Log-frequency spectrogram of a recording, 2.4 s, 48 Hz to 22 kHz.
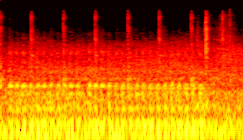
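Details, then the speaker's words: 2005 Range Rover L322 TD6 diesel, 190k miles, fuel injection fault, after priming fuel: starter chugs engine over with light rhythmic clatter but never fires; crank no start, suspected fuel system and/or glow plugs. "I don't want to flatten the battery so I'm not going to spin it unnecessarily we'll try again this problem could also be caused by glow plugs"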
